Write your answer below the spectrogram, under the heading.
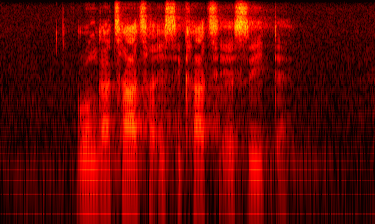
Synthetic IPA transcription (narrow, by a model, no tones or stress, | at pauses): k̬uŋʱatʰatʰaʔisikʰatʰiesiːd̥ʱɛ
